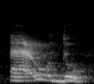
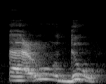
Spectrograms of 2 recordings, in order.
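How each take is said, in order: The two takes are said the same way.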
